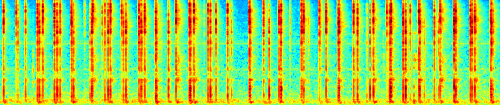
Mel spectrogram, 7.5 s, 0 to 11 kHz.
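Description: Long green acrylic nails scratch along the narrow edge of a thin, solid wooden ruler held edge-on. They make a quick run of about 37 short, dry, bright scrapes with almost no low end. Each stroke stops dead with no ring.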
